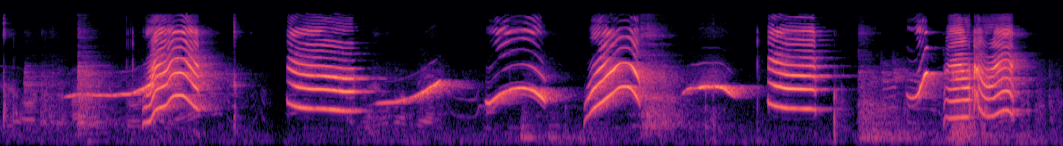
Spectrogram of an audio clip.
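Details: A talking pet ring-necked parrot indoors mixes shrill "mummy" syllables with whistled rising notes, about one phrase each second.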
